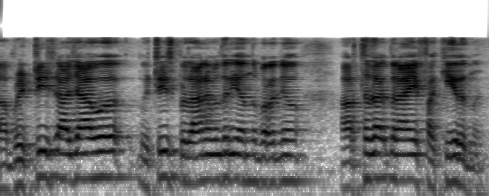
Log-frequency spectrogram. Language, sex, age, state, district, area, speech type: Malayalam, male, 60+, Kerala, Ernakulam, rural, spontaneous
